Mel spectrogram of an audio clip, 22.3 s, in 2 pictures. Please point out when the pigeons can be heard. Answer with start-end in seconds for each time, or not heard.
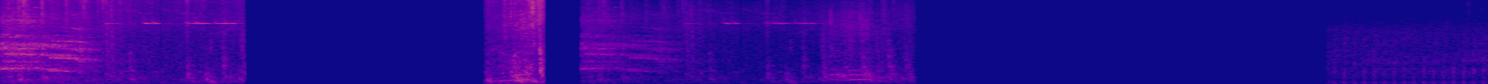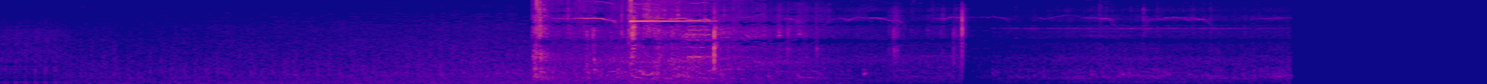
0.0-1.9, 3.6-6.9, 15.2-20.9.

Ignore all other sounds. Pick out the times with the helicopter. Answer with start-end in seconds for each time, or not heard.
9.9-16.7.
